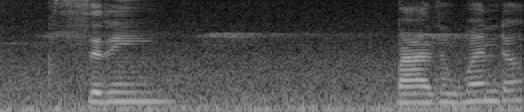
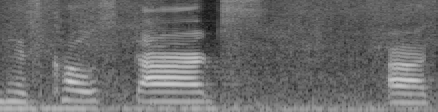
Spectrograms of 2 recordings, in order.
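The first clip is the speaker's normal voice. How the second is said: ordinary delivery, nothing marked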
